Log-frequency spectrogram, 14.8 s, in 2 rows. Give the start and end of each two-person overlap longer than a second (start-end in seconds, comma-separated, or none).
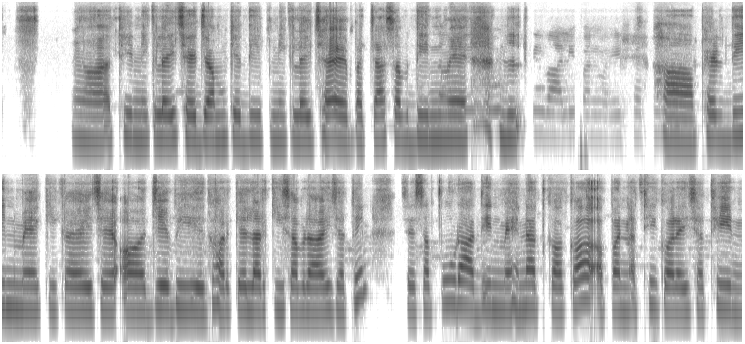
none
